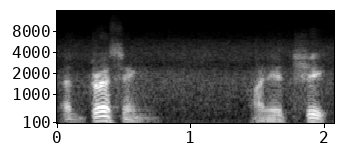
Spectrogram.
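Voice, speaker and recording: An actor playing a tough, driven insurance investigator in an old radio detective drama, with a clipped, forceful delivery. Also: male voice, deep voice, big pitch swings, measured pace, husky, heavily acted. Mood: suspicious, hard. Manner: clipped, hard-boiled, forceful. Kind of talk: 1950s radio detective acting with first-person narration. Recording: muffled, noisy vintage radio recording.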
